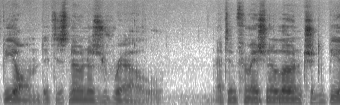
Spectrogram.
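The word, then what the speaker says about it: Yryel: keep is just beyond it is known as rel that information alone should be enough to let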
